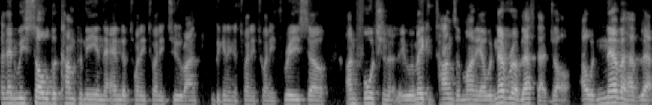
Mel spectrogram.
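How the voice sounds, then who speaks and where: Talking at a very fast pace with hardly any pauses, a man with a London accent uses a medium pitch. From London, England. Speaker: sales expert. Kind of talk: podcast interview. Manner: animated.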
